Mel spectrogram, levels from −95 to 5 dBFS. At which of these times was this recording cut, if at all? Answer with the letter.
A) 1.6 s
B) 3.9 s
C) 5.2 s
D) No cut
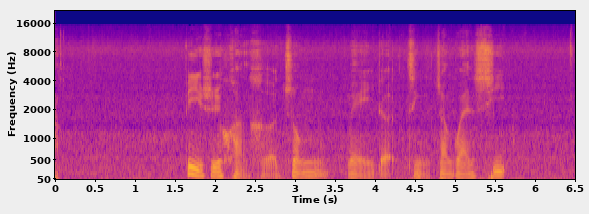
A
